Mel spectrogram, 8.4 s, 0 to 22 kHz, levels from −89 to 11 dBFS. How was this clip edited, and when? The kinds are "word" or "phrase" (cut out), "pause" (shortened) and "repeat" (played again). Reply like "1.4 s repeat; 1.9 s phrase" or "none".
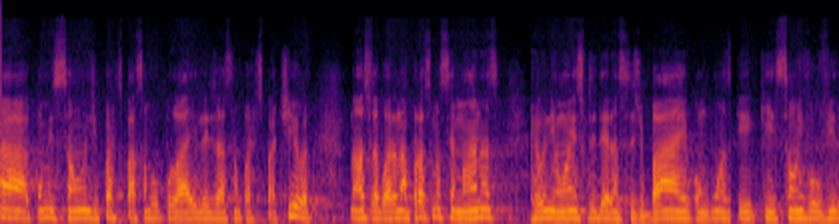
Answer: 3.7 s word; 5.3 s word; 5.9 s word; 7.3 s word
